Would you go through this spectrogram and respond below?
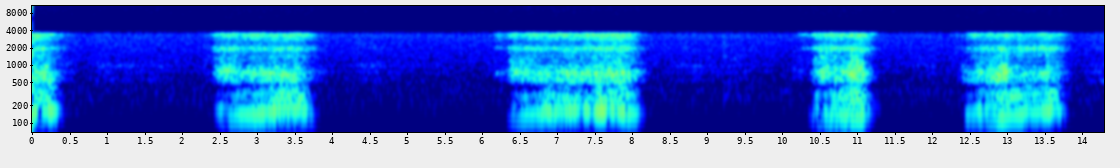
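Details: Deep, buzzing adult snores on each breath in, separated by quiet pauses, about 15 a minute.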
